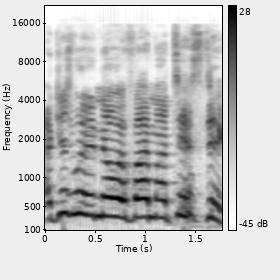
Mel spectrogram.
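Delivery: put-on very high, full-volume child shout. Voicing a young child asking a question: shouting as loud as possible. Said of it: "as loud as voice he can".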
